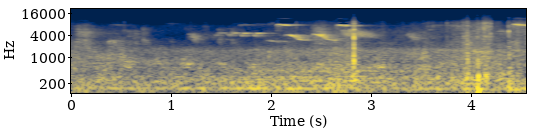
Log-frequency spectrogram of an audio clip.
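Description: Small birds chirping in short, high calls, with one light click about three seconds in.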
